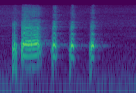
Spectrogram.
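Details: Female red junglefowl calling for a mate: a short cluck, a drawn-out squawk, then three quick clucks in close succession.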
